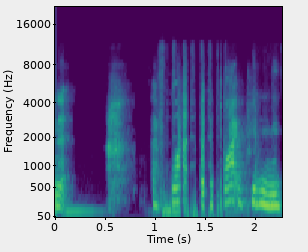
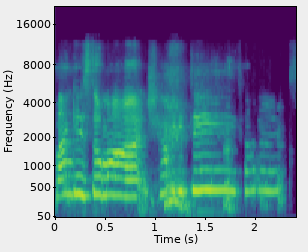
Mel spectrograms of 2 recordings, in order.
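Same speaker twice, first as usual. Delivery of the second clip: mock gushing, sugary super-nice voice, pitched very high; 12 semitones higher, 3 dB louder than usual. Retelling what she said when the woman came back, in a put-on super-nice tone. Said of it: "I had to be like super, super nice".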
